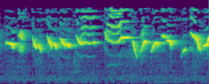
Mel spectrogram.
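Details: Wambi singing for a captive-bird training track: a string of rich whistled notes, several sweeping sharply down then back up, delivered in quick succession.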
